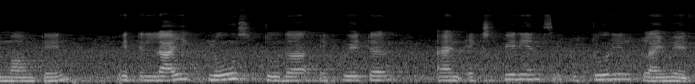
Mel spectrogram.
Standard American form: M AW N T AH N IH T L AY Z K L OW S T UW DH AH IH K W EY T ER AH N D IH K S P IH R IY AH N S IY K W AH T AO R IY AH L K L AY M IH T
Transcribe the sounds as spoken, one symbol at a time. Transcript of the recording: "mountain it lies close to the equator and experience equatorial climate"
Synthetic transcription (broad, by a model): M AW N T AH N IH T L AY K L OW S T UW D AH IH K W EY T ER AH N D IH K S P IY R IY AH N S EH K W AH T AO R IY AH L K L AY M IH T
